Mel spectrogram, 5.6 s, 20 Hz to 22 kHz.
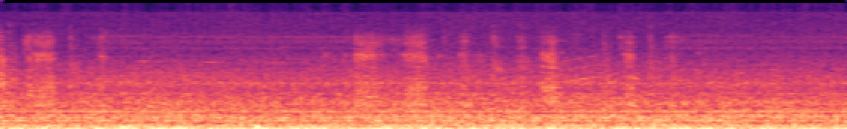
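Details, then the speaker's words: Mid-2000 Indigo iBook G3 clamshell, repaired optical drive, loading a burned disc: soft irregular ticking and brief whirring bursts as it hunts and retries; struggles but eventually reads it. "it's loaded a burn disk but as you can hear now it's struggling to read it but if we sit here long enough it will read it"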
